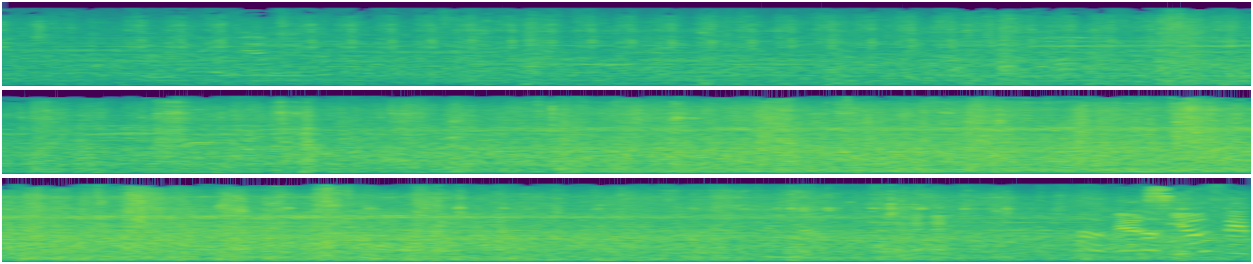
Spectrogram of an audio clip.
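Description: Big Thunder Mountain Railroad mine-train roller coaster rolling past, running empty on a test run. Its rumble builds steadily as it approaches, with wheels clacking over the track. It is loudest as the cars pass close by.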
